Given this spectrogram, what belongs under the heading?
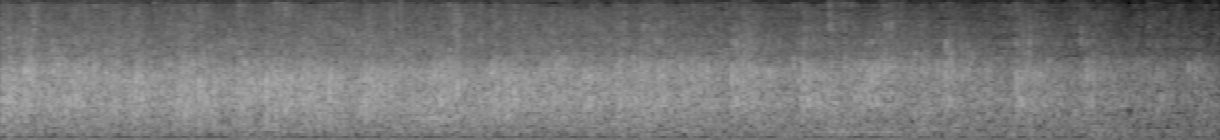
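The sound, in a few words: audience applause at fire department awards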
